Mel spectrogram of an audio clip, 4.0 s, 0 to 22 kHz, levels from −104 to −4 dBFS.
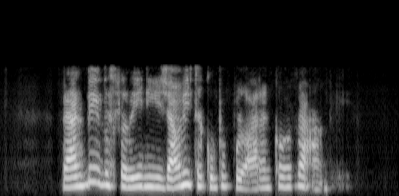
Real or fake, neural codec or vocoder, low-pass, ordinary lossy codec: fake; codec, 16 kHz, 8 kbps, FreqCodec, smaller model; 5.4 kHz; none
